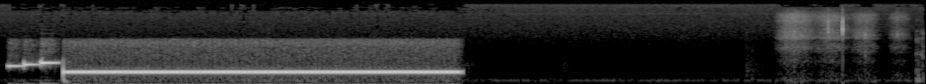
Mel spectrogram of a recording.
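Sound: phone ringing tone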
